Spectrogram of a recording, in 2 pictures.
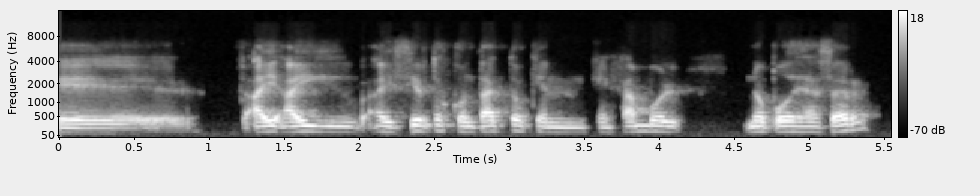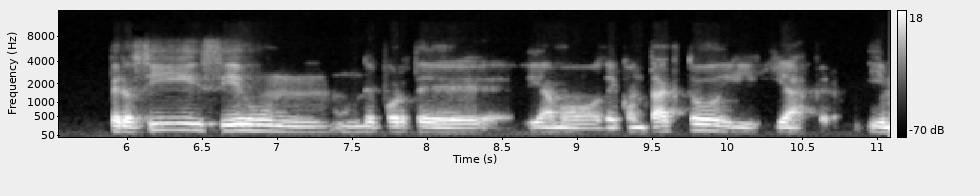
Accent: Argentina; cuando me pregunta de dónde soy, le digo, Argentina.

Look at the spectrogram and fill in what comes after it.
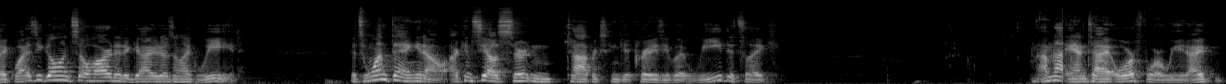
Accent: United States; I'm from America.

